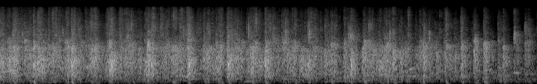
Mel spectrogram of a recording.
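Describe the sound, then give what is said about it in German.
Many people applauding steadily, a dense wash of many hands clapping at once, fairly loud, sustained for several seconds without pause. “Da kann man dir mal kurz äh, 20 Sekunden hier gönnen und einen großen Applaus”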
